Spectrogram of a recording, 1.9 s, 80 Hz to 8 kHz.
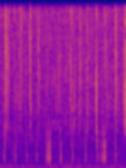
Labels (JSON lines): {"label": "biophony, knock croak", "recorder": "SoundTrap 300"}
